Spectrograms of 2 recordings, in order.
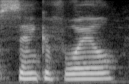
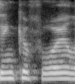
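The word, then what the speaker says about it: cinquefoil: know about Sanka foil you could call it's Inka foil or Sanka foil it's five finger grass for a reason because in French you have a duck walk cat sank sank is spelled CI and qu e sank a foil is five finger grafts it's for incredible amounts of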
